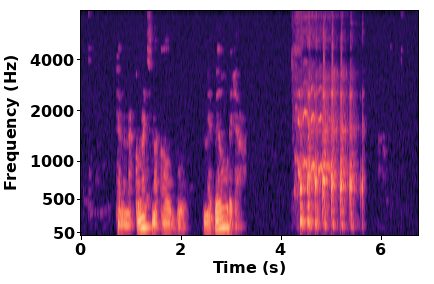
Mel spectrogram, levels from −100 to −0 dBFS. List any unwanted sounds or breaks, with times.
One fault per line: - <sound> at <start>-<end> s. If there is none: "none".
- laugh at 4.2-5.8 s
